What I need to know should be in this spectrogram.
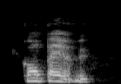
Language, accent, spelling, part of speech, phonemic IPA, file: French, Canada, comparus, verb, /kɔ̃.pa.ʁy/, LL-Q150 (fra)-comparus.wav
- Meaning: 1. first/second-person singular past historic of comparaître 2. masculine plural of comparu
